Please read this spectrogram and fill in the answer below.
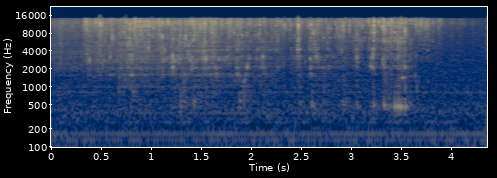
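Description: Water being poured into a pressure cooker over lentils and chopped bottle gourd: a steady pouring rush that starts about a third of a second in and tapers off near the end.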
